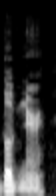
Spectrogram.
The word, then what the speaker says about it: Bogner: tangay you got uh Bogner it's pronounced boogner um which I still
